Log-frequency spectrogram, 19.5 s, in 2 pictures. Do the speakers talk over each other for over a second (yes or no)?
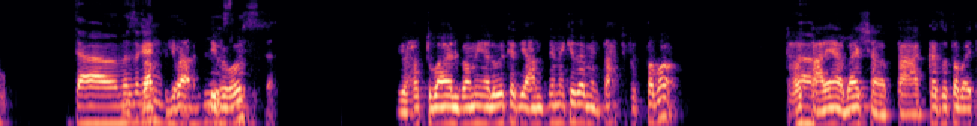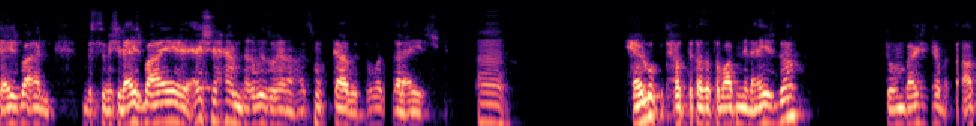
yes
